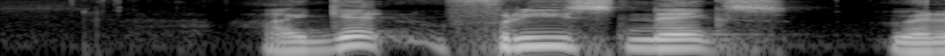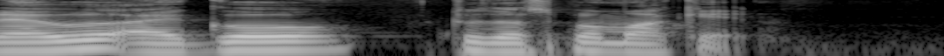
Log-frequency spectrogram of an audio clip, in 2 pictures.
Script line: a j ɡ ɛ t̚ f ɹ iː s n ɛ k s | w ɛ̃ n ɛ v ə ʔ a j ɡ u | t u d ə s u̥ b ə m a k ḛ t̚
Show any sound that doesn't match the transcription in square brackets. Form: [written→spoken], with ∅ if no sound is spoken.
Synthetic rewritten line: a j ɡ ɛ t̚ f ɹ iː s n ɛ k s | w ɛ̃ n ɛ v ə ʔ a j ɡ [u→o] | t u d ə s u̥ [b→p] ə m a k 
